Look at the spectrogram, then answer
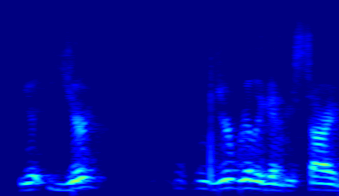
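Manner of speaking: ordinary delivery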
